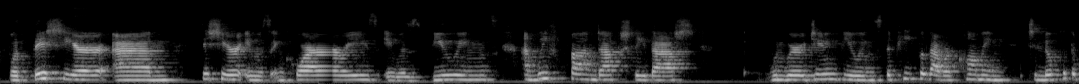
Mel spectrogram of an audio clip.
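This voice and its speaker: Amid noticeable background noise, a woman speaks slowly-ish at a fairly high pitch, keeping a fairly slow pace and fairly even intonation. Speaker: auctioneer. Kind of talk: business interview answer.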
